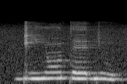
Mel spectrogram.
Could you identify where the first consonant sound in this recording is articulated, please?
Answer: velar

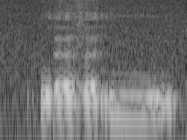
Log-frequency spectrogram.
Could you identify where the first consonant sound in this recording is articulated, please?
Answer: glottal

